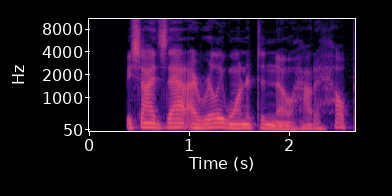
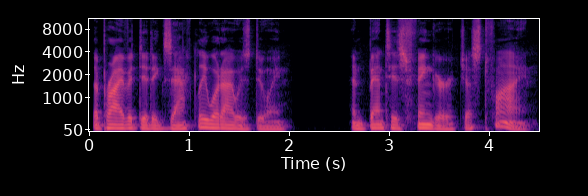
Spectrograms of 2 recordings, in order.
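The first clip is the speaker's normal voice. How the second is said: ordinary delivery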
